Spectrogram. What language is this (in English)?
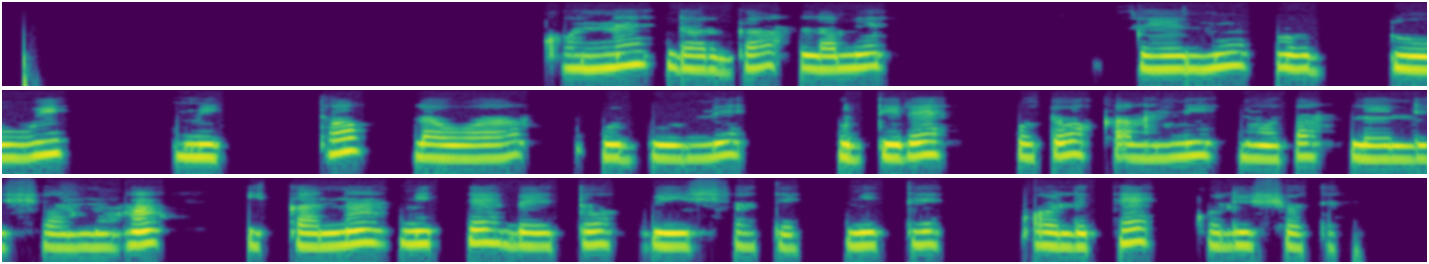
Sidamo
